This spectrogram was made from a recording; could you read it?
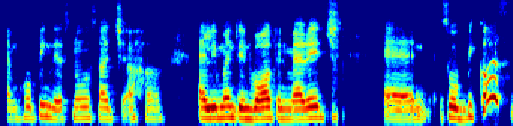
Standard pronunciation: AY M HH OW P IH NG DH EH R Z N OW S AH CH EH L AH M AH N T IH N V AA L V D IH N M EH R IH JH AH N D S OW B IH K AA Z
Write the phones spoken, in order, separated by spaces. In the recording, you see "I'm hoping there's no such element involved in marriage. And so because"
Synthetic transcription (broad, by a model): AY M HH OW P IH NG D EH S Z N OW S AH CH EH L AH M AH N T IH N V AA L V IH N M EH R IH JH AH N D S OW B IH K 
